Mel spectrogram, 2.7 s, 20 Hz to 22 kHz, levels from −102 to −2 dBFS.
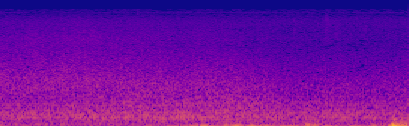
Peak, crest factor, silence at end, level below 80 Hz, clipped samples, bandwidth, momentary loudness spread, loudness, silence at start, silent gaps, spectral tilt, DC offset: -14 dBFS; 22 dB; 0 s; -40 dBFS; under 0.1%; 13 kHz; 3 LU; -48 LUFS; 0 s; none; -6 dB/octave; under 0.1%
